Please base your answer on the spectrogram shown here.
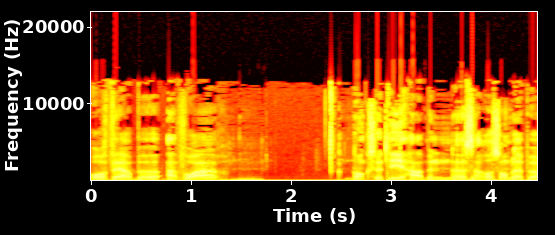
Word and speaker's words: haben: verbe avoir donc ce haben ça ressemble un peu à l'anglaé have et avoir en français donc on prononce bien le HEN comme en anglais is hab toujours le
